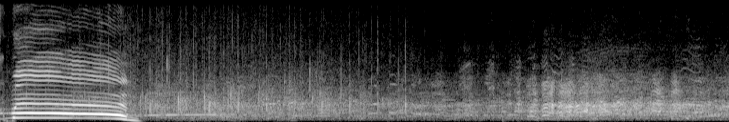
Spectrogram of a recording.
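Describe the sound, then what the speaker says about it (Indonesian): After a loud harmonic musical sting that sweeps downward, a stand-up comedy competition audience breaks into continuous moderate applause mixed with chuckles and crowd noise, swelling slightly toward the end. "Beri tepuk tangan yang meriah untuk"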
